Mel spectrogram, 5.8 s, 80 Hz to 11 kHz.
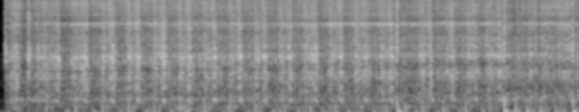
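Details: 1946 Gravely Model L single-cylinder, first run after about five years idle, started with ether in neutral at mid throttle; quick even popping about four beats a second, steady without stumbling, normal running.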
